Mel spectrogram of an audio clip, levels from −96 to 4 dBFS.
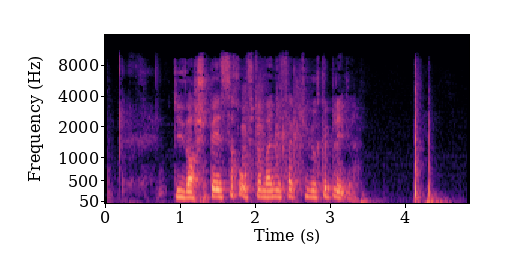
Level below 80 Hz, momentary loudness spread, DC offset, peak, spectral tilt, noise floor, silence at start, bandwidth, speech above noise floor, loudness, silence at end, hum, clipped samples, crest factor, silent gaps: -46 dBFS; 20 LU; under 0.1%; -2 dBFS; -6 dB/octave; -63 dBFS; 0.9 s; 11 kHz; 41 dB; -22 LUFS; 0.35 s; none; under 0.1%; 20 dB; none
